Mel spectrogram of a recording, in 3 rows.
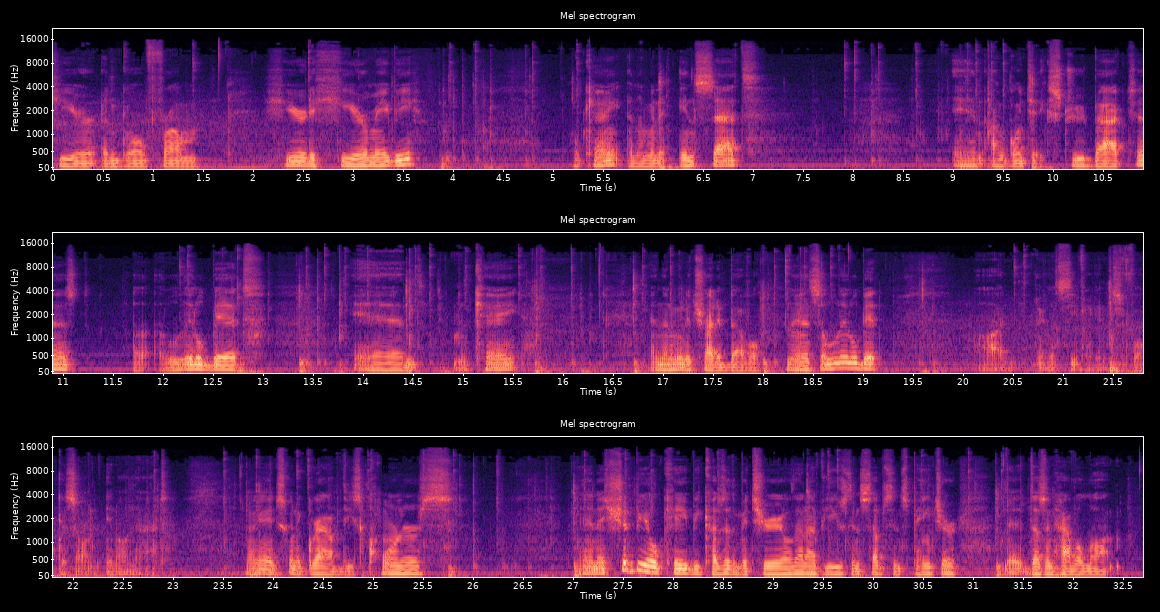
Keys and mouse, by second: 3.4 Escape, 4.0 shift+middle click, 4.8 middle click, 6.1 i, 7.9 click, 8.3 middle click, 9.2 shift+middle click, 9.4 shift+middle click, 9.8 e, 12.2 click, 12.8 alt+a, 13.4 shift+middle click, 13.8 middle click, 14.5 shift+middle click, 15.0 middle click, 15.8 shift+middle click, 16.8 shift+middle click, 18.1 shift+middle click, 18.5 middle click, 19.6 2, 20.5 click, 21.5 KP_Decimal, 22.9 middle click, 23.9 alt+a, 24.3 click, 24.9 middle click, 25.8 shift+middle click, 27.1 shift+middle click, 27.8 middle click, 30.5 middle click, 31.3 shift+middle click.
